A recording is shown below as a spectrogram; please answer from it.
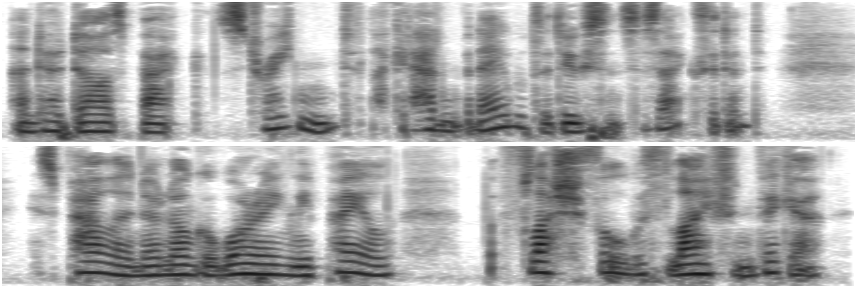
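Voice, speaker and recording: A storyteller reading an original short story in a gentle, measured way. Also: medium pitch, vocal fry, slightly rough, dry recording. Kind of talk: scripted narration.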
